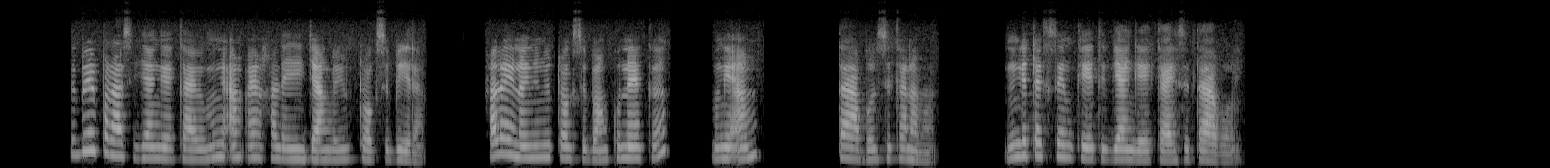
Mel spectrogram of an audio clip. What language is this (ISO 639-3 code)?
wol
